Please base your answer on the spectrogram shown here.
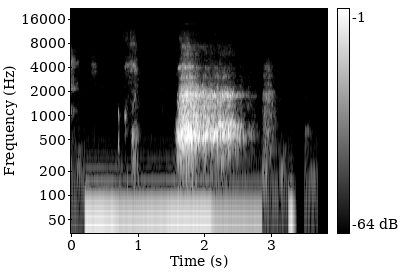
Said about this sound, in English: Deep breath.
